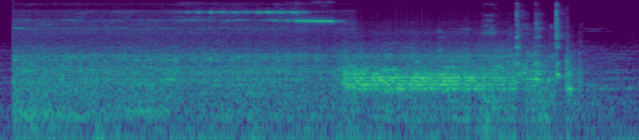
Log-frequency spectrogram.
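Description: Metal lathe running while a cutting tool faces a steel washer blank in the chuck. The cut starts with a high-pitched squeal, turns to a coarser, heavier cutting noise about halfway through, and drops off abruptly just before the end.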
